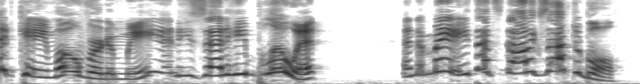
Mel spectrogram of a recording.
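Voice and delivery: goofy high-pitched voice. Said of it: "That's what a person named Norv would sound like".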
